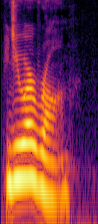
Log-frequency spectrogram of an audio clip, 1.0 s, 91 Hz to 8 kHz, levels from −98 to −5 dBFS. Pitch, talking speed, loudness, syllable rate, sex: 190 Hz, 245 wpm, -13 LUFS, 7.7 syllables/s, female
